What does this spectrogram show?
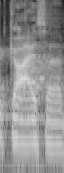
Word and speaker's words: geyser: So it was like, it's a geyser, but it's pronounced geezer. Yeah, it is one of those ambiguous words that very much depends on accent.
